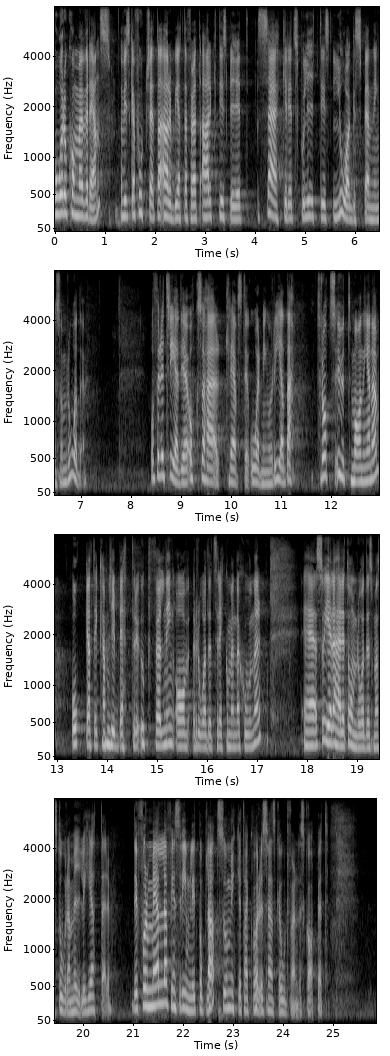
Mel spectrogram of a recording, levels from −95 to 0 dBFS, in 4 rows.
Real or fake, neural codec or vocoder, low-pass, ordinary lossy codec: real; none; none; none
